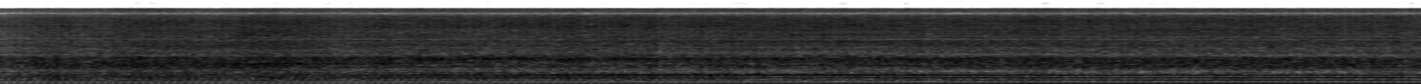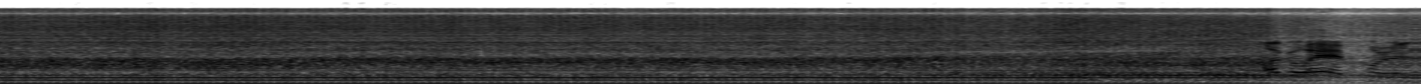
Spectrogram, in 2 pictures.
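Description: A Lawnboy AWD lawn mower engine runs at a steady, loud drone from start to finish, close by and alone, without starting bursts or pauses.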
